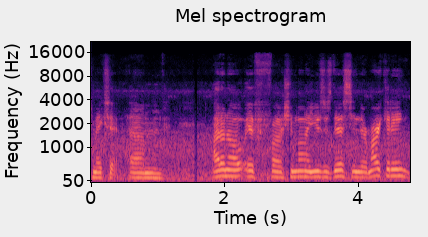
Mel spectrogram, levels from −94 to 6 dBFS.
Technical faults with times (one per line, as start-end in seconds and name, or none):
1.53-1.60 short concealed packet loss
2.88-3.21 repeated packet loss (robotic sound)
3.61-3.64 short concealed packet loss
